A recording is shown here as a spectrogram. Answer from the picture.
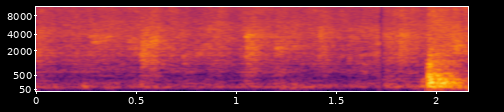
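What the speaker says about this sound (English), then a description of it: "And my beef is still cooking." Ground beef frying in a pan gives a steady, fairly quiet sizzle with soft crackles and a louder flare of spattering near the end, with no voices.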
